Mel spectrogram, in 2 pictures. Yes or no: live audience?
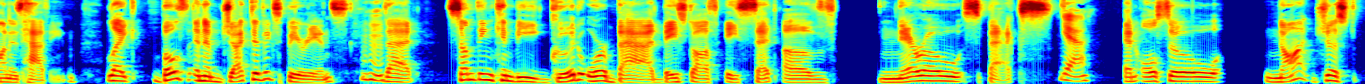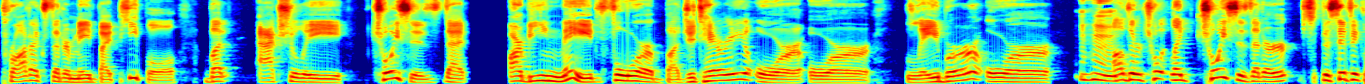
no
